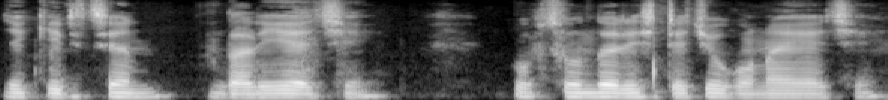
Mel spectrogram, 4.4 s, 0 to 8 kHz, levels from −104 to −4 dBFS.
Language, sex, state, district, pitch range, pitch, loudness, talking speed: Bengali, male, West Bengal, Malda, 110-120 Hz, 115 Hz, -19 LUFS, 120 wpm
